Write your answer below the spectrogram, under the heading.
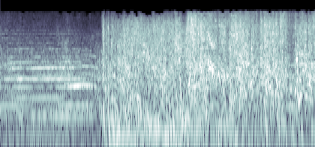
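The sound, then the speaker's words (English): A rifle volley in a film battle, infantrymen firing through wooden palisades at samurai. After a held musical note, the volley breaks in as one sudden loud blast, followed by a sustained noisy crash. “Shots rip through the palisades and hit several samurai.”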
